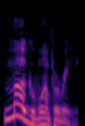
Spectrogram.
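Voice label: "mugwumpery", British English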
